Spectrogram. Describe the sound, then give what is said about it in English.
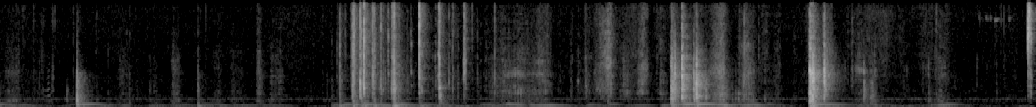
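Crisp papery clicking and rustling as a deck of oracle cards is shuffled, with dense riffling bursts around the middle and a soft thump near the end over a faint steady hum. “As I'm shuffling, I just want to remind y'all leave your ex alone.”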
